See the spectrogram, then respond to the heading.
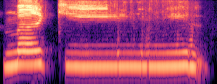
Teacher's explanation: مکین کی کو کرتے ہوئے پھر آپ نے لاسٹ میں نون کا جو جزم ہے اس کو آپ نے واضح کرنا ہے ٹھیک ہے. مکین ٹھیک ہے.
